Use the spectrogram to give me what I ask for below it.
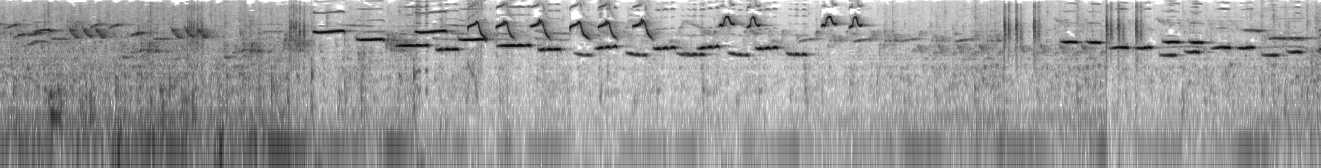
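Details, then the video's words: Lure call for trapping, brown-chested jungle flycatcher: a noisy scratchy start, then crisp high upslurred notes repeated in rapid series, followed by spaced short whistles. "Suara pikat burung sikatan SRDC Sikatan rimba dada coklat"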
